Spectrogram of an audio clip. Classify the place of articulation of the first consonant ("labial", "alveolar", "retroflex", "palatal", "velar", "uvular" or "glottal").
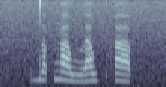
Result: alveolar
